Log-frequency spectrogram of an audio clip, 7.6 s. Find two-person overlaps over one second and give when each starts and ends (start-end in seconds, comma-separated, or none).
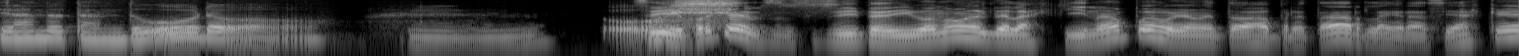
none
